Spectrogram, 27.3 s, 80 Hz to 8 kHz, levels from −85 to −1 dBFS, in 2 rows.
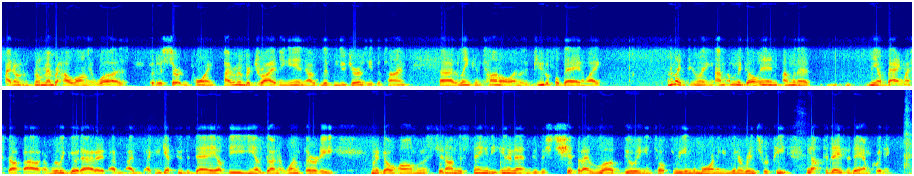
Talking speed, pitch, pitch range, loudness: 255 wpm, 100 Hz, 95-110 Hz, -19 LUFS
